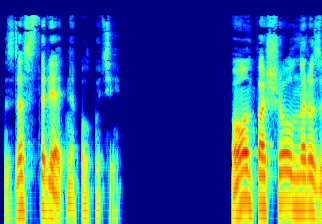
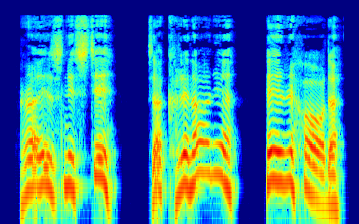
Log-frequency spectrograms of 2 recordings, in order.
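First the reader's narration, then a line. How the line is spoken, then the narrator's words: Hoarse rasp. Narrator (Russian): прохрипел эсэсовский эзотерик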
